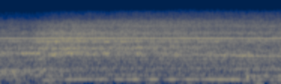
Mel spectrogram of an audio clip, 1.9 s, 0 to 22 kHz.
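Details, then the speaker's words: Drill-driven valve lapping with grinding compound on a rebuilt 1965 Chevy Corvair engine: steady high motor drone with a coarse gritty rasp as the valve grinds on its seat before turning smooth and needing more compound. "Okay, now as you're spinning, you'll hear it start to grind and then it'll get smooth again. And then that's when you just push forward, get a little bit more grinding compound on it."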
